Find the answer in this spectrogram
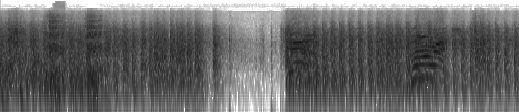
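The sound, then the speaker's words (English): Machine gun and rifle fire in a battle between German soldiers and American GIs near a minefield: dense, rapid, loud bursts of shots that break off briefly midway, then resume just as hard. “Two German soldiers lie on their bellies and fire at Mitchell and Joe.”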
